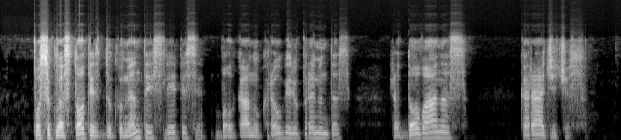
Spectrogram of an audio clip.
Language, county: Lithuanian, Kaunas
